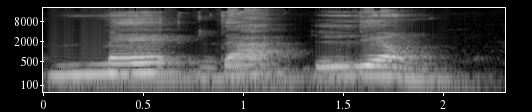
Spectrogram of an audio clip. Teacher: Porque a sílaba forte é a última. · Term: Oxítona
